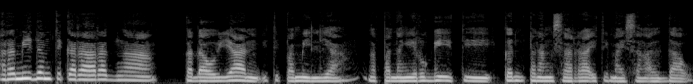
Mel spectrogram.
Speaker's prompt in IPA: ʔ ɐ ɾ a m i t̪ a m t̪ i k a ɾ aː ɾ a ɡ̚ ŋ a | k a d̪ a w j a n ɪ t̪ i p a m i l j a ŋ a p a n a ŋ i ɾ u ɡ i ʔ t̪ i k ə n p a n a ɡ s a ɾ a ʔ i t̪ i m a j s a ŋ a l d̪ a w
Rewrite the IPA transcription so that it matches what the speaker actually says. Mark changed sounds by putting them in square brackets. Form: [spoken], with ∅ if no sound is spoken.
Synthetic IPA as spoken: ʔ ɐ ɾ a m i [d̪] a m t̪ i k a ɾ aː ɾ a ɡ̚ ŋ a | k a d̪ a w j a n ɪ t̪ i p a m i l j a ŋ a p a n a ŋ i ɾ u ɡ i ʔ t̪ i k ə n p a n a [ŋ] s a ɾ a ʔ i t̪ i m a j s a ŋ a l d̪ a w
